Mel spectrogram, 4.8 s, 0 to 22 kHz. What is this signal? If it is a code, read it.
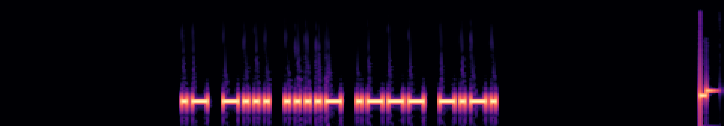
Morse code, heard as a keyed tone, about 36 wpm, 700 Hz. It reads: AB4JC
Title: USA Call Signs - 3x Character Spacing - 35wpm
